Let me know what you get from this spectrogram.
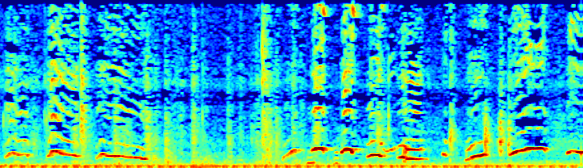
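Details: Street-dog puppy Lulu nursing from its mother gives a string of thin, high whimpers, each sliding up then drooping, roughly every half second, over a steady low pulsing hum in a small room.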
